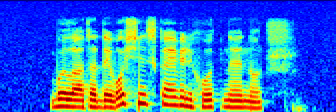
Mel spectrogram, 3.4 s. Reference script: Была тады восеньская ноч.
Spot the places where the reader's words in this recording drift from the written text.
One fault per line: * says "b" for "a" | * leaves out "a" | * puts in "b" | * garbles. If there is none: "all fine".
* puts in "вільготная"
